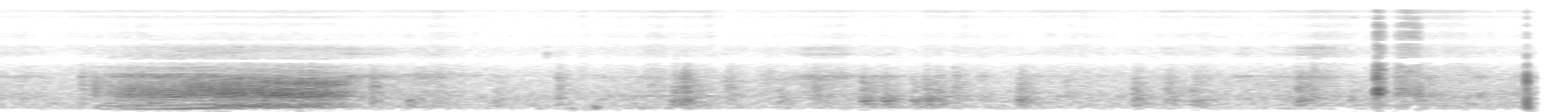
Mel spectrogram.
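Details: One long, loud rattling snore followed by softer snuffling breaths during sleep; snoring.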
